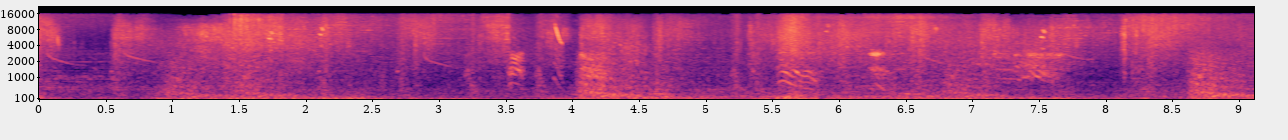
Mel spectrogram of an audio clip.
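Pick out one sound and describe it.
An energy shield crackles and hums.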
